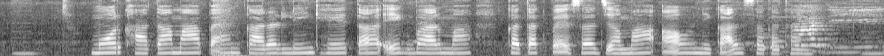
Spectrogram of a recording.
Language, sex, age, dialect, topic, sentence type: Chhattisgarhi, female, 41-45, Eastern, banking, question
